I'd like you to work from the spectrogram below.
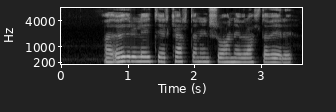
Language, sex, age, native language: Icelandic, female, 14, Icelandic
